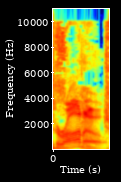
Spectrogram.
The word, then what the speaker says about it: Toronto: By the way, in Toronto, they don't pronounce the second T. It's Toronto.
